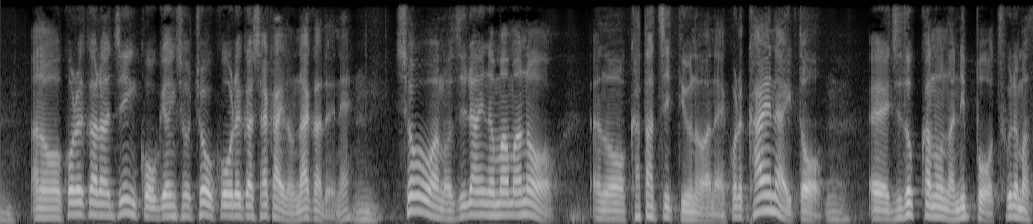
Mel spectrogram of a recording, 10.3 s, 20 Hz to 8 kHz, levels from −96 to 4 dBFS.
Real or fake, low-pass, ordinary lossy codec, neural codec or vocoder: fake; 7.2 kHz; none; codec, 16 kHz, 1 kbps, X-Codec, WavLM features, trained on Multilingual LibriSpeech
